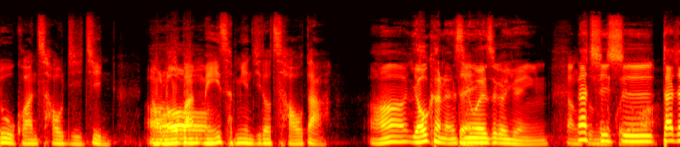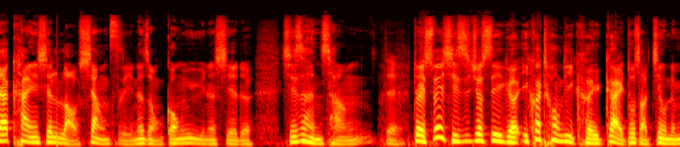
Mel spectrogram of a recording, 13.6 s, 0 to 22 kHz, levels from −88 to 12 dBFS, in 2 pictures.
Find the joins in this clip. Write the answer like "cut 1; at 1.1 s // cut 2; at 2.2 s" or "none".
cut 1; at 10.6 s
